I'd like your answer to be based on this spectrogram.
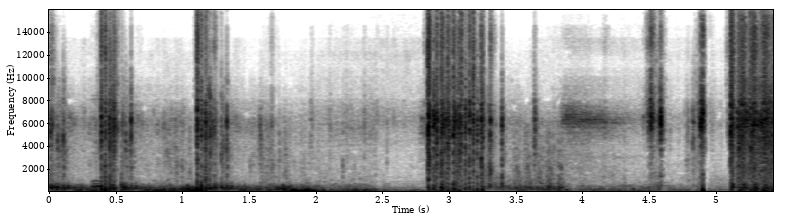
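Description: KCR 556 and KMR 762 rifles fired during weapons trials, with loud, sharp shots and short rapid bursts scattered unevenly over outdoor background noise.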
